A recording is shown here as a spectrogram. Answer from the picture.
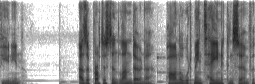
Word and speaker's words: Parnell: And yes, that's how I'll be pronouncing it. Parnell, like but was from a family of wealthy Protestant landowners.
